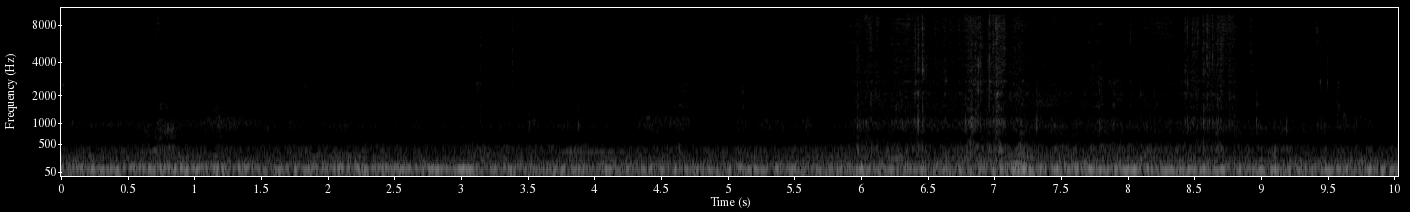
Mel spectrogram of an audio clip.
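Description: A young woman bites into crusty bread with a crunch.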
